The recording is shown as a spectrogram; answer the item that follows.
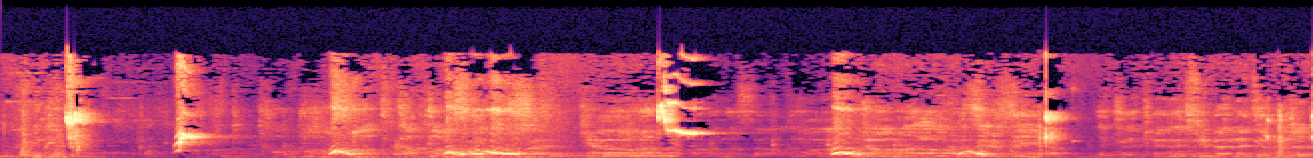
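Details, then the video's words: A grey parrot gives sharp rising whistles and squeaks mixed with low, throaty chatter and speech-like babble, in irregular bursts every second or two. "Jako Papağanı Sesi"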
